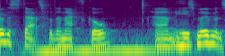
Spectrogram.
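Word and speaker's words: Nachtghoul: is the incredibly amazing Nachtgul. Yes, I said that right, I think. Nachtgul. I say it like a German, it sounds a bit better, but I've heard people say it in different ways.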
